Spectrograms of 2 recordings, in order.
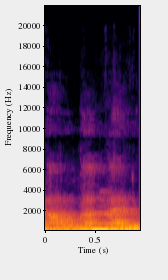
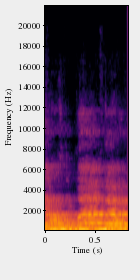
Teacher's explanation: Kemudian berikutnya ada idgham bi gunnah karena ada tanwin fathah yang bertemu dengan huruf mim. Maka tanwin fathah ini dileburkan ke huruf mim disertai dengung. Jadi ini bukan al-baban tapi al-babam m sambil ditahan.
